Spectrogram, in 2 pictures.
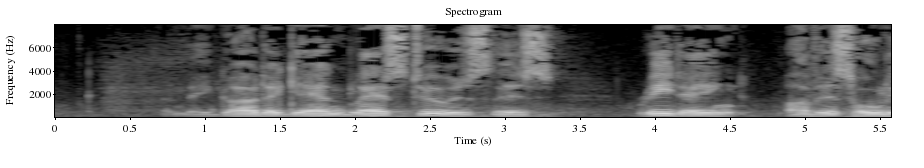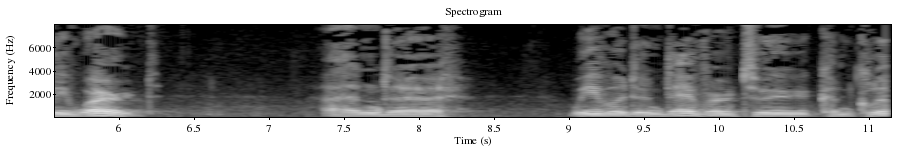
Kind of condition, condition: setting, large echoing room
